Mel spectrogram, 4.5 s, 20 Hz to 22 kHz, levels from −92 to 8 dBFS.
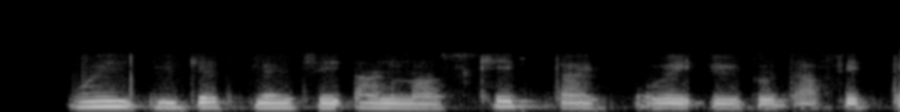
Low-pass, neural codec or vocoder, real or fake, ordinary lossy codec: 3.6 kHz; vocoder, 44.1 kHz, 128 mel bands every 256 samples, BigVGAN v2; fake; none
